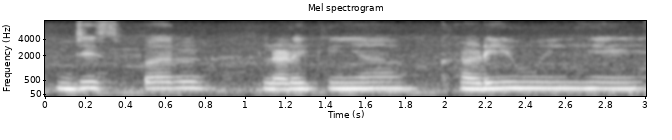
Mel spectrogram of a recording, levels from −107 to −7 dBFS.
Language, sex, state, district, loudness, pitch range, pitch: Hindi, female, Madhya Pradesh, Bhopal, -16 LUFS, 200-210 Hz, 205 Hz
